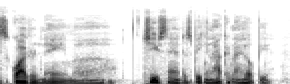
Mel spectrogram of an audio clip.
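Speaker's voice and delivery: deep, sultry telephone voice. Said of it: "the sultry voice that I used to use in the Navy".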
